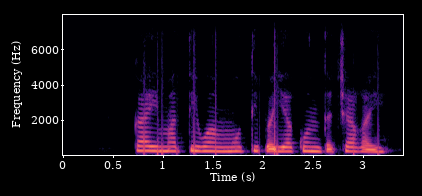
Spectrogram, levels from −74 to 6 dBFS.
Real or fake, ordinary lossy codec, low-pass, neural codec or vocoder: real; Opus, 24 kbps; 7.2 kHz; none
